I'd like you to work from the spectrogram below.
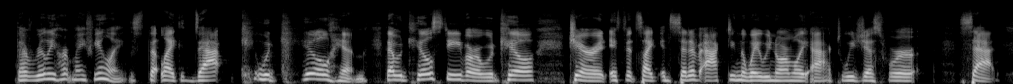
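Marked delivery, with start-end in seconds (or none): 0.2-1.5 soft, quiet, tender, sweet, hurt, sensitive voice. Podcast host demonstrating how they were told to speak, in a quiet, sweet, sensitive voice. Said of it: "in a quiet, sweet, sensitive voice".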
